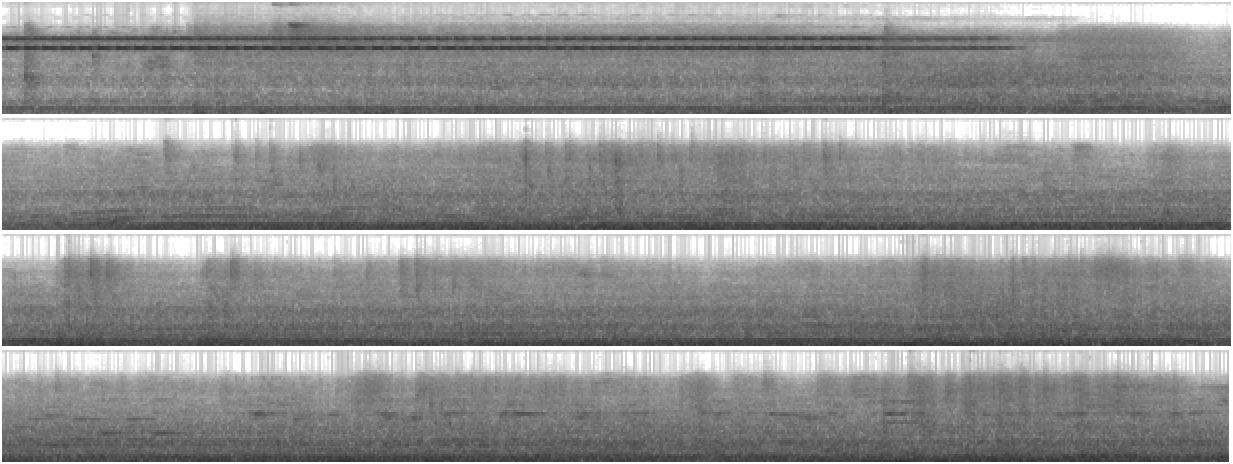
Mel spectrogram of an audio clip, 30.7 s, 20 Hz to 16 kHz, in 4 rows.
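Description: Interior of a SOR NB18 diesel city bus: a steady high two-note beep sounds for about six seconds over the idling engine while the bus stands. About eight seconds in, the engine note rises as the bus pulls away, then keeps rising and falling as it drives, with road and body noise.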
